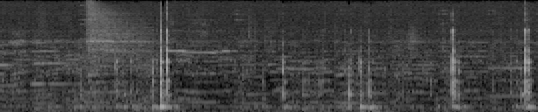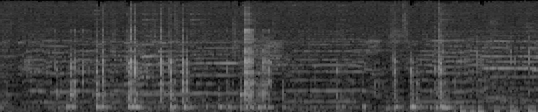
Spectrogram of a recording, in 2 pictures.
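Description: Processional band music with sustained notes, over which come irregular sharp knocks and clunks, about one or two a second, the loudest about one and a half seconds in, from the wooden carrying poles and the camera mounted among them.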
